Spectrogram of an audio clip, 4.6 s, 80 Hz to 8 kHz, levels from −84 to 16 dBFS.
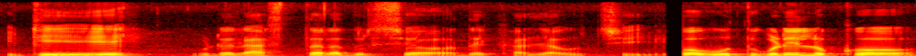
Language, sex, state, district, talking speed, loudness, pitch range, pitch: Odia, male, Odisha, Malkangiri, 145 wpm, -18 LUFS, 115-130 Hz, 130 Hz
